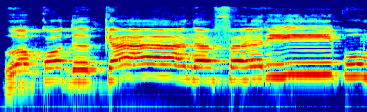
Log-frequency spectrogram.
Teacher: كان فريق منهم، وقد قاف کو موٹا کر کے پڑھنا ہے، دال ساکن حروف قلقلہ کریں گے، یعنی کہ آواز کو ڈبل کر کے پڑھیں گے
